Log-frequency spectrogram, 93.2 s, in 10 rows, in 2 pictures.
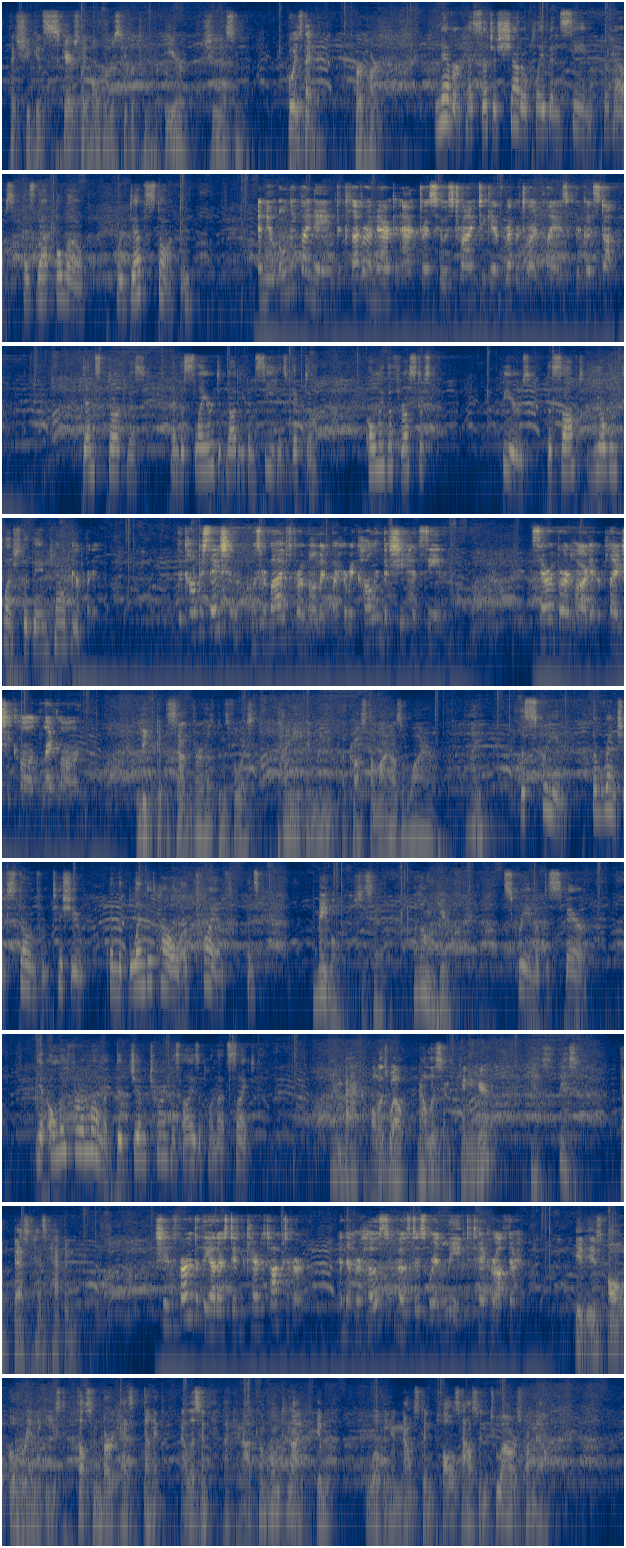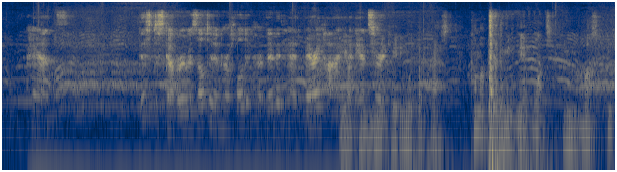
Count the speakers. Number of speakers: three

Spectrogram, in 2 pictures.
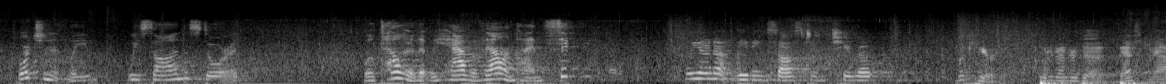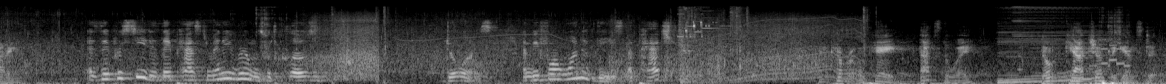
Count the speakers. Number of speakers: five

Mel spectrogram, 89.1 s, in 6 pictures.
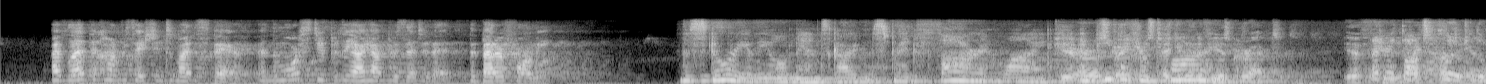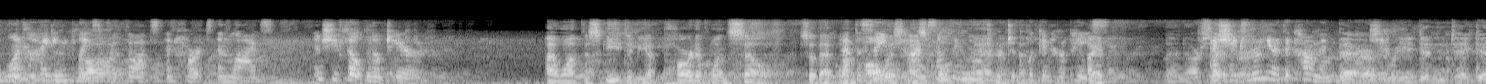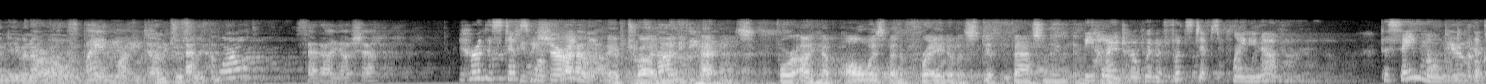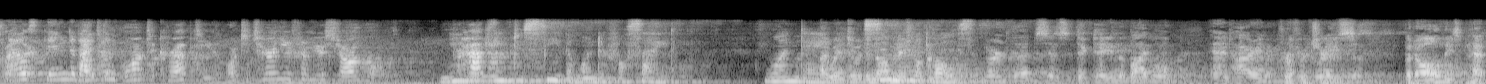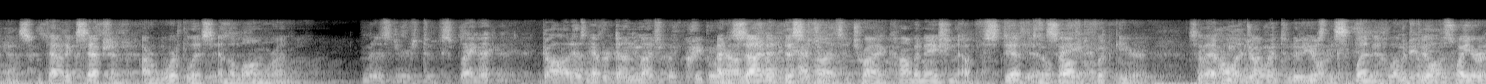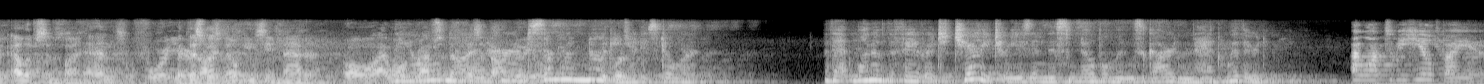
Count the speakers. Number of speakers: five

